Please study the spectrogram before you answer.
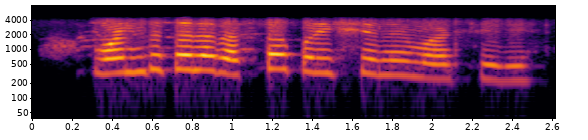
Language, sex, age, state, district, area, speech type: Kannada, female, 18-30, Karnataka, Davanagere, rural, conversation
